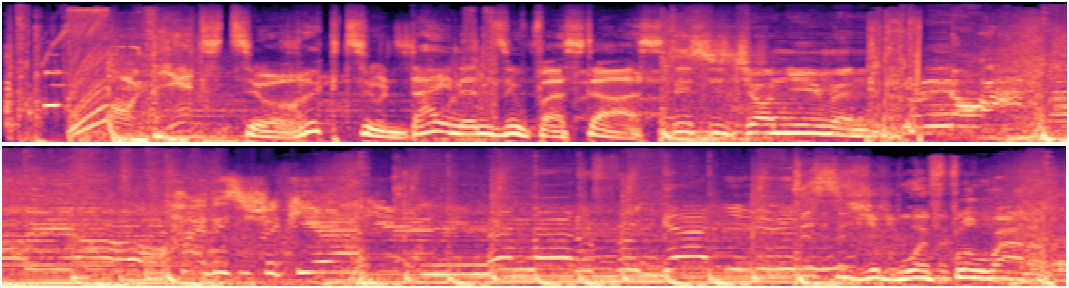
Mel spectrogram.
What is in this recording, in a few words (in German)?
Station Voice Sprecher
